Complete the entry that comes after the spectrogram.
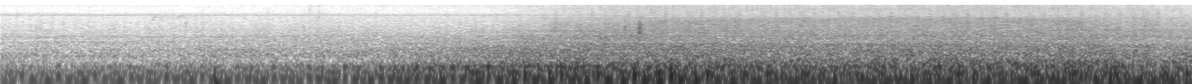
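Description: A vehicle engine idling steadily, growing louder about two seconds in as the microphone moves in close under the front wheel well, with some rough wind and handling noise on the microphone.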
